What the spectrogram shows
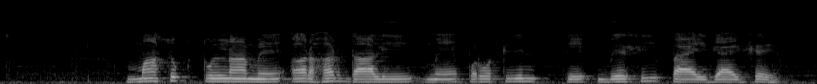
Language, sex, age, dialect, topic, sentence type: Maithili, male, 25-30, Eastern / Thethi, agriculture, statement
